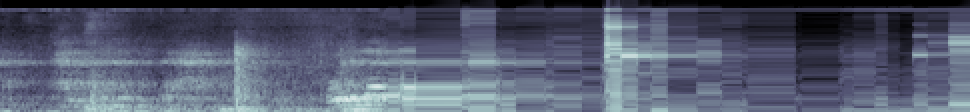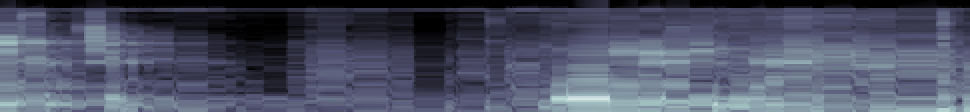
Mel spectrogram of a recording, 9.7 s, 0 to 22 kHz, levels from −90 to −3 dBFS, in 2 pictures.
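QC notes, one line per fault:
1.94 s to 9.70 s, robotic sound from repeated short buffers: the sound turns into a rigid, metallic buzz at a fixed 100 Hz, loosely tracing the original. The likely cause is audio arriving too seldom, with each gap filled by replaying the last 10 ms while nearly all new material is skipped.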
